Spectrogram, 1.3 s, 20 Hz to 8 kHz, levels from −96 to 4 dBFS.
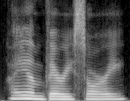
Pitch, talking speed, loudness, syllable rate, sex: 215 Hz, 185 wpm, -15 LUFS, 5.5 syllables/s, female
